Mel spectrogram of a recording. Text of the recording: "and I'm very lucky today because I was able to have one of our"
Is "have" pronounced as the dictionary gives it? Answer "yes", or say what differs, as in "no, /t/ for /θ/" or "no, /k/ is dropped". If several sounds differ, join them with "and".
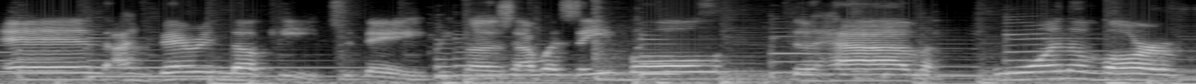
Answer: yes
